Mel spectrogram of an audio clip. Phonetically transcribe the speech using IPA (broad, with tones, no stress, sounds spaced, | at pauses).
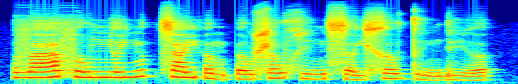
v aː˧˥ f ə˧ w ɲ ə˧ j ŋ ə˦˥ k̚ s a˧ j ʔ ə˨˩ m ʔ ə˨˩ w ʂ ə˧ w x i˨˩˦ ŋ s ə˨˩˦ j x ə˧ w t̪ i˨˩˨ ŋ ɗ i˨˩˨ ə̯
